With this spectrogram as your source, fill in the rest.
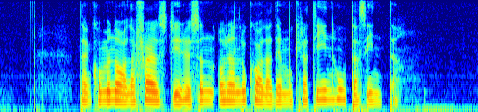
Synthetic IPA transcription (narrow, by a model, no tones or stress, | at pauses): d̪̥ɛnkʰɔmɵnɑːlaɧɛːɭst̪yːɾə̰lsənɔd̪ɛnlʊkʰɑːlad̪ɛmʊkʰɾat̪ʰiːnɦuːt̪asɪnt̪ʰə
